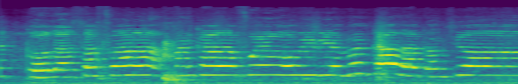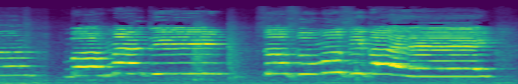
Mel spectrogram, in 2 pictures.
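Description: A group of children from a children's murga singing without accompaniment, in phrases of held notes with short breaks for breath about six and eight seconds in.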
